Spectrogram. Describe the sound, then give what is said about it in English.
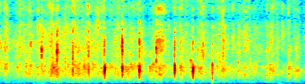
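A crowd claps steadily for about four seconds, a dense patter of many hands with a few sharper individual claps standing out, moderately loud with no talking over it, applauding the crew who helped set up tables for the event. “If you could also give them a round of applause.”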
